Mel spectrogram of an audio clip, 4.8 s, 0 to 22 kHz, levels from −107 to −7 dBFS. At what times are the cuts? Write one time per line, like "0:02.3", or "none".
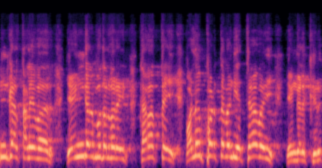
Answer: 0:02.7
